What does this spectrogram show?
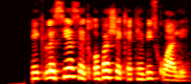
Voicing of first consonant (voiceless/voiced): voiceless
